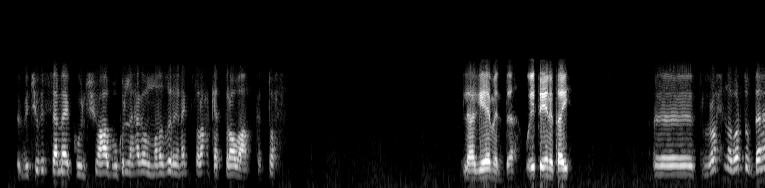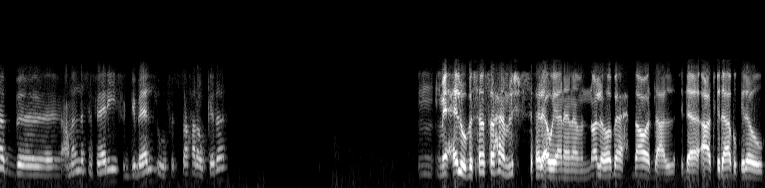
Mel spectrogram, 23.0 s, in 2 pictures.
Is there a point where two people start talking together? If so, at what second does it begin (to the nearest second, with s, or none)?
none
